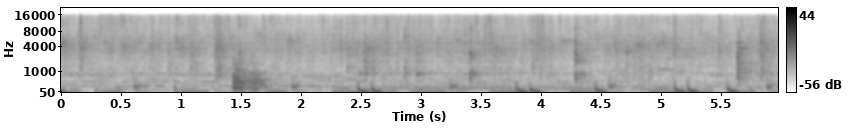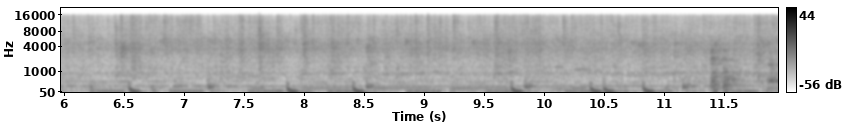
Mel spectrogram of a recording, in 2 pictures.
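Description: Salmon fillets and a chicken breast sizzling in hot oil in two frying pans, a steady crackling hiss, with several sharp clicks and knocks of handling at the pans.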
